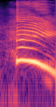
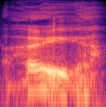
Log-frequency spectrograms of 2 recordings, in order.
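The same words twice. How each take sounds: First: The voice is pitched high and squeaky. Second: The voice is pitched low and deep. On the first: How it sounds to humans. "But to us, we'd still hear it as" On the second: How it sounds to other worms. "to other worms is like"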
